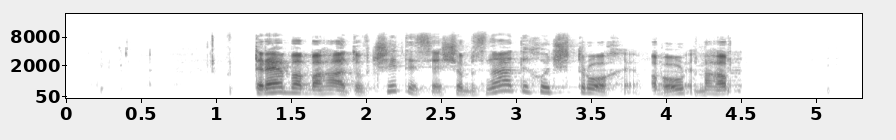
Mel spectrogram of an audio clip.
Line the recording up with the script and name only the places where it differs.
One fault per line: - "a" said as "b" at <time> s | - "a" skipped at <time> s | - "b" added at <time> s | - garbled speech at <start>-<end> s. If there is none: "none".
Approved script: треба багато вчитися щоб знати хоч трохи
- garbled speech at 3.9-4.5 s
